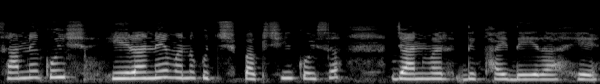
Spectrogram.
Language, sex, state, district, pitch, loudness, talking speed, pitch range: Hindi, female, Bihar, West Champaran, 265 Hz, -19 LUFS, 130 wpm, 240-290 Hz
